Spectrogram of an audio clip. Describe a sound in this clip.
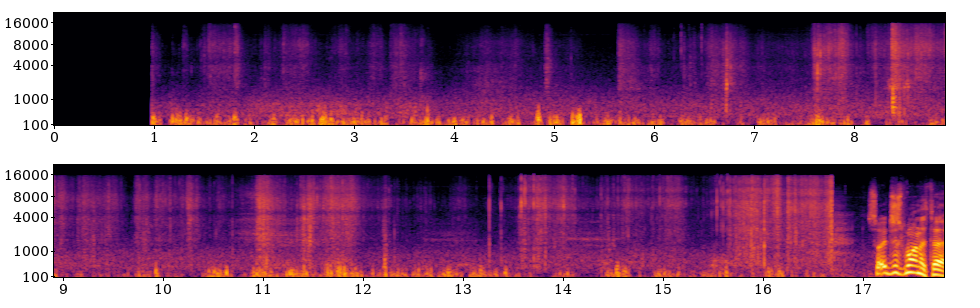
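Footsteps crunch and rustle on dry leaves.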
